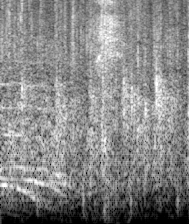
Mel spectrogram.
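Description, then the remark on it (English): An audience claps steadily, many hands producing a dense, crackling wash of applause that holds an even loudness throughout, with no voices standing out. “Come on, if you're going to clap, give him a good hand clap today.”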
